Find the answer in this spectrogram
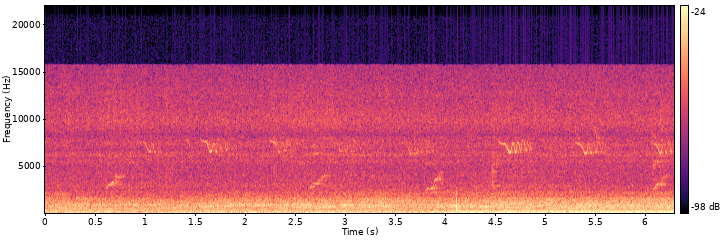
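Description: Quiet meadow ambience: short high bird chirps repeat roughly once a second over a low, steady hum.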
